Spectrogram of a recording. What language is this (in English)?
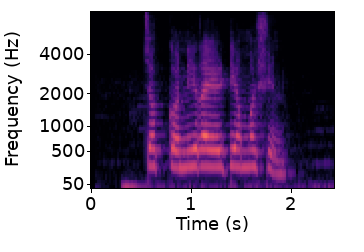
Marathi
